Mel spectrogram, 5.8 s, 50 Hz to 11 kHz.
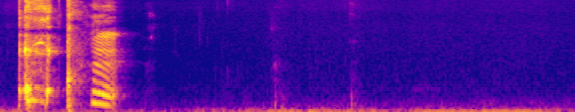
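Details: Violent coughing fit at 4:30 AM, mostly uncovered, blamed on rain-triggered allergies after a sleepless night, with gagging: three forceful, harsh coughs in quick succession, then quiet faint breaths.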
